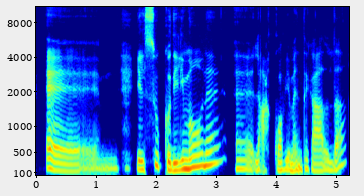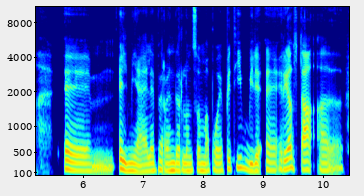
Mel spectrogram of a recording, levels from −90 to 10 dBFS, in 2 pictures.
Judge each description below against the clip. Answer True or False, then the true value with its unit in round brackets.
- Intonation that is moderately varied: True (4.8 semitones)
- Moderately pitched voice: True (160 Hz)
